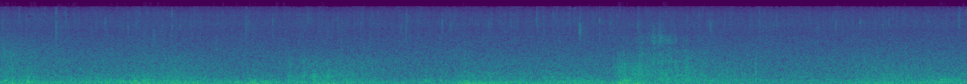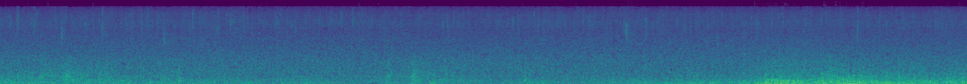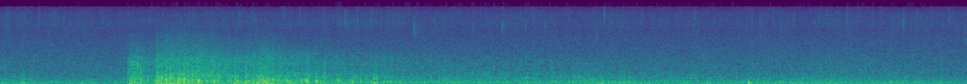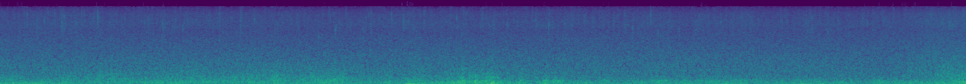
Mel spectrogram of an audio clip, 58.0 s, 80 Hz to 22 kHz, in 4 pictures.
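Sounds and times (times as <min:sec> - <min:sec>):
sharp thunderclap: 0:00.0 - 0:02.9, 0:09.2 - 0:11.4, 0:30.8 - 0:41.6
rolling thunder: 0:00.0 - 0:05.8, 0:09.1 - 0:15.8, 0:25.6 - 0:45.3
steady rain: 0:00.0 - 0:58.0.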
